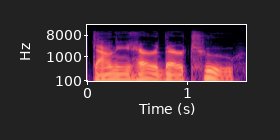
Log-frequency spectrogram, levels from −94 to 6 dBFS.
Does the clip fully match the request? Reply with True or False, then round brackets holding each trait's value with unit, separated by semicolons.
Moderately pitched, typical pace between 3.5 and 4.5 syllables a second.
False (90 Hz; 4.1 syllables/s)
